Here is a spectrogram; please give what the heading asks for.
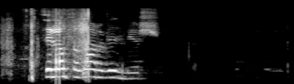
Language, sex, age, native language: Icelandic, male, 10, Icelandic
